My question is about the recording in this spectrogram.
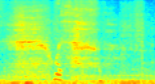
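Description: A woman's voice saying a single soft word, over a steady low hum.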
